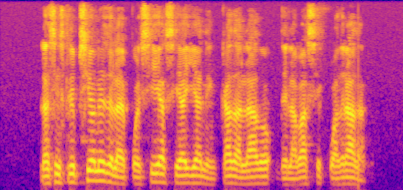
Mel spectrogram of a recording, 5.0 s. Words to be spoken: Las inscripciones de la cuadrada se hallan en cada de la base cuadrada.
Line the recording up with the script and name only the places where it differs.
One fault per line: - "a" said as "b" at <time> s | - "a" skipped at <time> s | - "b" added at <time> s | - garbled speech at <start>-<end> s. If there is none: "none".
- "cuadrada" said as "poesía" at 1.6 s
- "lado" added at 3.0 s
